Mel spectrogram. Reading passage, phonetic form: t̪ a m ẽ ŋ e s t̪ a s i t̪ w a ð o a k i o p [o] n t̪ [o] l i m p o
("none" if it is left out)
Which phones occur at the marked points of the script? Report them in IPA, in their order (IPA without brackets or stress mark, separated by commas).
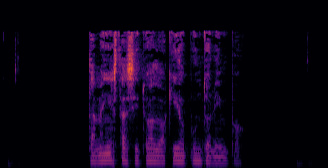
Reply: u, o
